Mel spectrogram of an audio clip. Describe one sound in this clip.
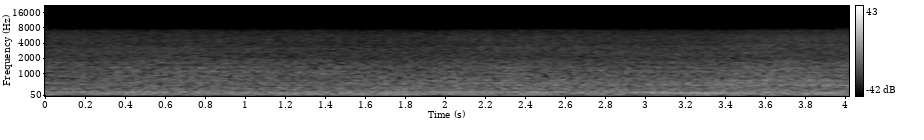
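A truck engine rumbles as it drives past nearby.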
